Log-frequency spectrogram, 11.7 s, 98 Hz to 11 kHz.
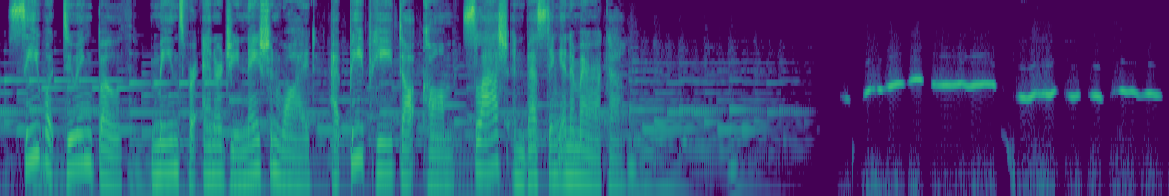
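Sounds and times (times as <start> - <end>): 
speech: 0.1 - 6.5
person whistling a bright theme song melody: 8.4 - 11.6.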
